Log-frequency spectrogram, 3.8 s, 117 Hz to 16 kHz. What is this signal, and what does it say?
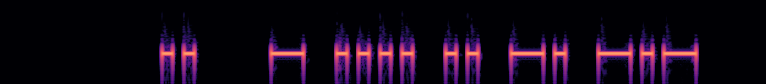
Morse code, heard as a keyed tone, about 22 wpm, 700 Hz. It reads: I THINK
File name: practice / 22wpm / Build A Phrase - 5-Word Phrases - 22wpm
